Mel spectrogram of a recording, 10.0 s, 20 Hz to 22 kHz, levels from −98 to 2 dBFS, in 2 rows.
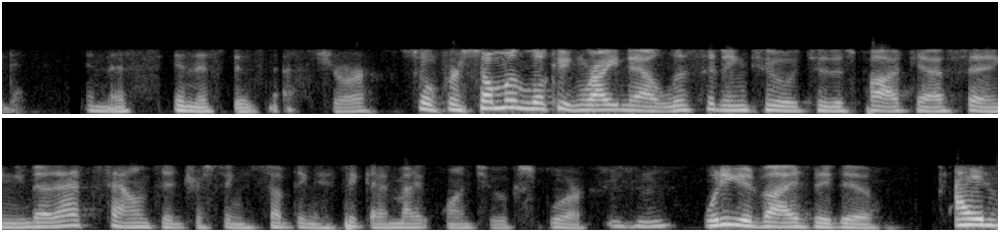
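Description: Throughout the clip, the call suffers tandem speech coding: it was decoded and re-encoded at each link boundary, passing through a chain that fits CVSD at 64 kbit/s, then G.711 mu-law, then AMR-NB at 12.2 kbit/s. Each coder had to model speech already roughened by the one before, so the errors stack. The speech sounds rough and warbly, and muffled, with nothing present above 3.8 kHz.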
